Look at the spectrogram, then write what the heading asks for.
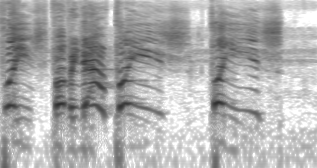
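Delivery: small, very high, squeaky creature voice. A game narrator voices a creature the players want to eat; little voice. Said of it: "a little voice go".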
